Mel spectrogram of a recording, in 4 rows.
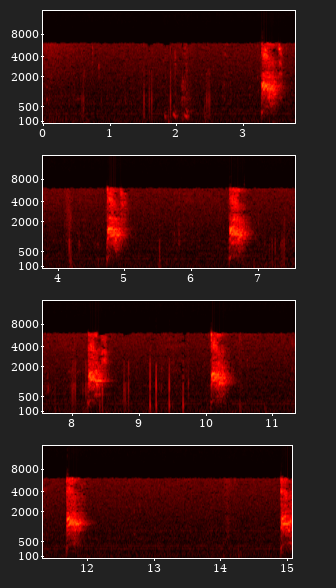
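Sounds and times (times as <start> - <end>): dog barking: 3.3 - 3.7, 4.7 - 5.2, 6.6 - 7.0, 8.2 - 8.6, 10.1 - 10.5, 11.7 - 12.1.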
